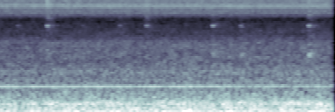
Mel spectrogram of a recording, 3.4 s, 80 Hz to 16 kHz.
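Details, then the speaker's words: 1986 52-inch ceiling fan of unknown make, starting up on high. A steady low motor hum with a faint, high metallic ting every second or so; the pull chain ticking against the housing is suspected but uncertain. "not sure the tinging noise that it's making I'm not sure what's uh making that noise I want to say it's the pool chain making that noise but they're not really moving enough to do that"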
